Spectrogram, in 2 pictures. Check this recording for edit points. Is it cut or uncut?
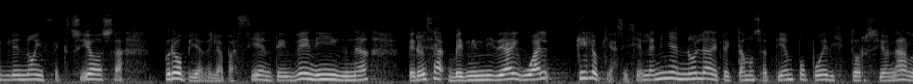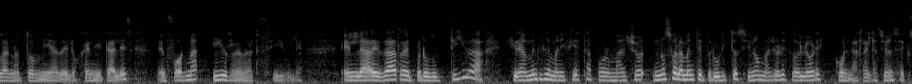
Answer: uncut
